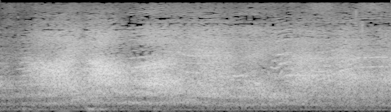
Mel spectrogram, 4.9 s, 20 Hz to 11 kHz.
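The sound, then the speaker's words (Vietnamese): A group of children shouts together on a count of one, two, three in a loud, sustained burst, chanting in unison for several seconds with a broad, echoing roar. “Các cháu hãy nói thật lớn: 1, 2, 3.”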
